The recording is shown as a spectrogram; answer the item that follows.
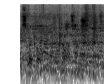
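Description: Background chatter of many people talking at once in a large hall, cutting in abruptly just under half a second in.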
